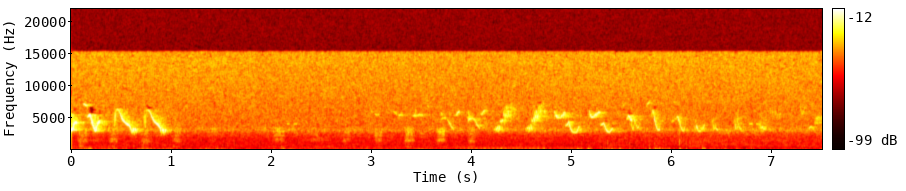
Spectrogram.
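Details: Indigo Bunting song recorded 9 May 2015 at Harriman: three bright, high, downslurred notes in quick succession, then fainter sweeping notes further off, over a low background rumble.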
